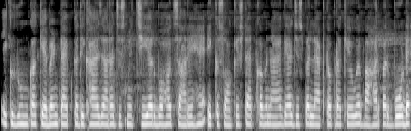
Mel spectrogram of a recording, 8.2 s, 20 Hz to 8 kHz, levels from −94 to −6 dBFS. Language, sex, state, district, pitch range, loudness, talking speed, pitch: Hindi, female, Maharashtra, Washim, 195-205 Hz, -18 LUFS, 210 wpm, 195 Hz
